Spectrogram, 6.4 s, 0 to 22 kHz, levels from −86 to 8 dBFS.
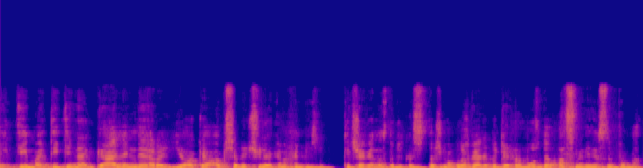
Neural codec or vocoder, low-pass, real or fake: codec, 44.1 kHz, 3.4 kbps, Pupu-Codec; 10.8 kHz; fake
